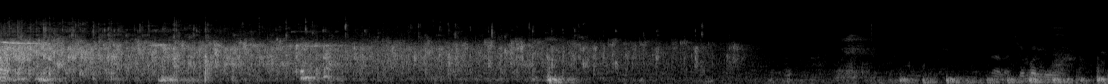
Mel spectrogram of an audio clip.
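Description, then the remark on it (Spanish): A crowd breaks into loud, sustained applause welcoming the group introduced as a band, a dense wash of clapping that holds for several seconds before thinning out, with voices and a few scattered claps and cheers lingering at the end. “Con todos vos, …, fuertes aplausos.”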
